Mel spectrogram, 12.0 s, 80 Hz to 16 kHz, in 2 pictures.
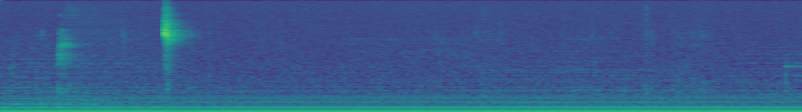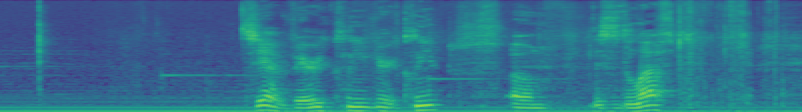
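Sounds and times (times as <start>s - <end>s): low electrical hum: 0.0s - 12.0s
sharp click: 1.2s - 1.5s.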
